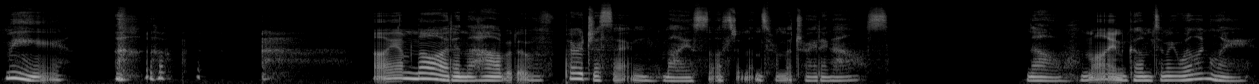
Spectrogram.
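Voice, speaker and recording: Female vampire elder, acted by a woman, audio roleplay: seductive, menacing, languid delivery, creaky mid-pitched voice sinking into breathiness. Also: darkish tone. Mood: amused, coy. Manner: slow, teasing, menacing, with lingering pauses. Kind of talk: intimate scripted audio roleplay.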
